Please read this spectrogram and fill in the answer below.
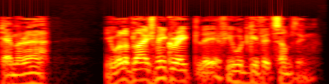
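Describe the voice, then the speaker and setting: A principled, courteous officer voiced by a man speaks in a low, measured voice. His tone is formal and firm, fit for a humane period storybook hero. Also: breathy edge, no echo, dull audio. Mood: placating, firm.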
